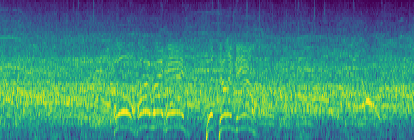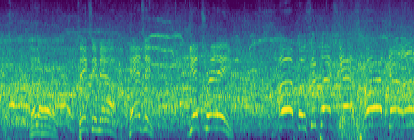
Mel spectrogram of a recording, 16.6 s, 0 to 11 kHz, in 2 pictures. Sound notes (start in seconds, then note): 0.0 crowd cheering; 5.7 crowd cheering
